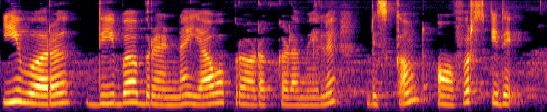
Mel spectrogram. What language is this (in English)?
Kannada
